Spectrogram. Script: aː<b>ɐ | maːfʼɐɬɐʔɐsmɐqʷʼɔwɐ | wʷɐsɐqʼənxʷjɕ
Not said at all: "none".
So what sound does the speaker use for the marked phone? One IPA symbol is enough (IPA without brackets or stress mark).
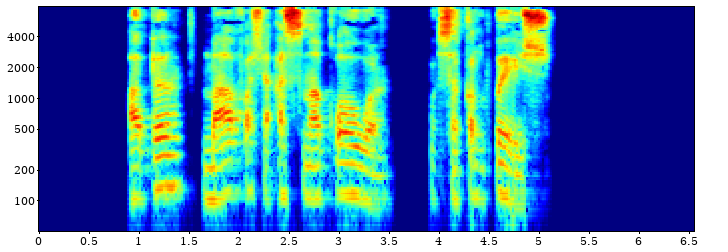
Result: b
